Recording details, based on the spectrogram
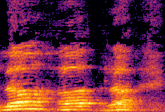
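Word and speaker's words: लहर: இதே போல ல ஹ ர இது நடுவுல தான் இருக்குது ஹ, அது எப்படி ப்ரொனவுன்ஸ் பண்ணுவோம், ல ஹ ரக்கு லெஹர் அப்படின்னு ப்ரொனவுன்ஸ் பண்ணுவோம்.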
